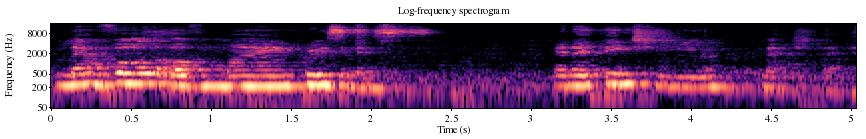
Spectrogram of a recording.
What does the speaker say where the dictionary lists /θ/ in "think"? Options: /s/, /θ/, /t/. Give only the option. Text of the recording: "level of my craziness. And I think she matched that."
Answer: /t/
